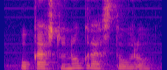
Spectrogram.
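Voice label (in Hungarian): "hintaló", Hungarian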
